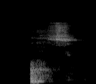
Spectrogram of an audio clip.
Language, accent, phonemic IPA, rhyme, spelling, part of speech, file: English, Southern England, /ɒs/, -ɒs, os, noun, LL-Q1860 (eng)-os.wav
- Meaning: 1. Synonym of bone 2. An opening or entrance to a passage, particularly one at either end of the cervix, internal (to the uterus) or external (to the vagina) 3. An osar or esker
